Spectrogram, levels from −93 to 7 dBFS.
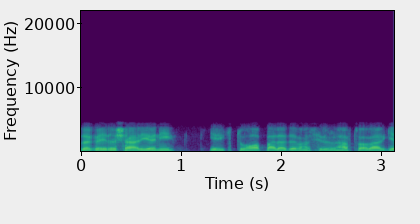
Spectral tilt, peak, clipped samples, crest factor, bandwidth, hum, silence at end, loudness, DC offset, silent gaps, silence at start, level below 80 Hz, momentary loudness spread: -4 dB/octave; -8 dBFS; under 0.1%; 18 dB; 4.6 kHz; none; 0 s; -26 LUFS; under 0.1%; none; 0 s; -66 dBFS; 10 LU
